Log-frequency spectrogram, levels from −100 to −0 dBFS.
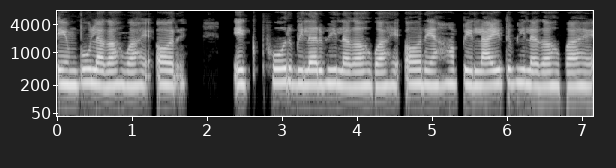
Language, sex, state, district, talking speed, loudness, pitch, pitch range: Hindi, female, Bihar, East Champaran, 165 wpm, -17 LUFS, 200 Hz, 195-210 Hz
